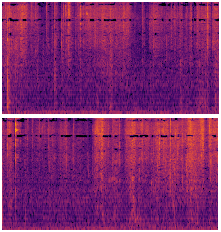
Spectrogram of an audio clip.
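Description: Zipper on a heavy-duty canvas paddle-board carry bag being pulled open around the bag: a long run of fine, rapid zipper-tooth ticking and scraping.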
